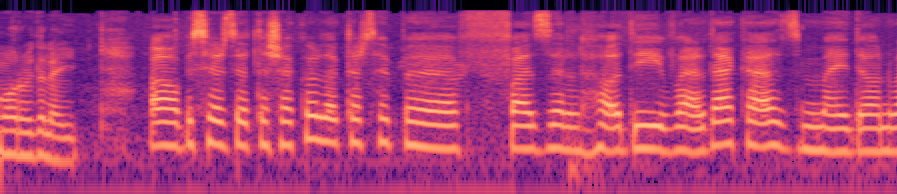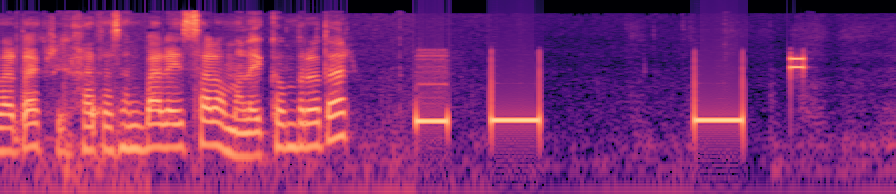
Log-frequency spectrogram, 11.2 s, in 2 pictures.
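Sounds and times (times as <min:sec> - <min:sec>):
speech: 0:00.0 - 0:07.9
telephone beeps after a caller's line is cut off: 0:08.2 - 0:09.0, 0:09.9 - 0:10.7.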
